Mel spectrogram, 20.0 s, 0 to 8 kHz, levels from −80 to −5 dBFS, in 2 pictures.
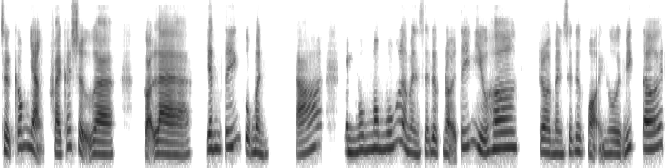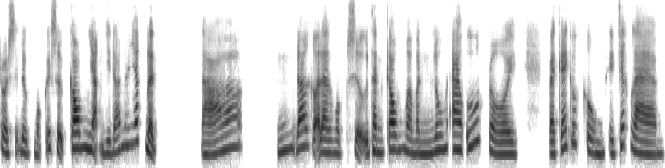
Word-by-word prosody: sự 215 -5 +1
công 270 +2 -1
nhận, 235 -3 +3 0.2
phải 175 -1 +3
có 275 +9 -5
sự, 275 -8 -2
à, 175 -2 +5 0.5
gọi - - +3
là, 170 -2 +4 0.2
danh 240 0 +1
tiếng 280 +10 -2
của 200 - +1
mình. 190 -4 -1 0.4
Đó, 215 - 0 0.3
mình 200 -1 0
mong 225 +1 -1
mong 245 -1 +3
muốn 255 +7 -1
là 345 -9 -1
mình 185 -4 -3
sẽ 190 -1 -6
được 200 -1 -1
nổi 180 - 0
tiếng 280 +6 -3
nhiều 215 - +1
hơn, 255 +3 +4 0.3
rồi 200 -2 +1
mình 180 0 -3
sẽ 195 +3 -7
được 210 0 -3
mọi - - -1
người 180 -1 -3
biết 255 +7 -3
tới, 245 +5 +4
rồi 195 -5 0
sẽ 180 - -8
được 190 -4 -4
một 155 - -7
cái 255 - -6
sự - - -2
công 250 +1 +6
nhận 230 -1 +2
gì 180 - -3
đó 200 +4 -2
nó 290 +2 -4
nhất 345 +4 +1
định. - - +4 0.7
Đó. 195 +11 0 0.5
Ừm, 225 +5 -4
đó 260 +4 +3
gọi - - +4
là 195 -1 +2
một 185 -1 -6
sự - - -2
thành 200 -3 +1
công 230 0 +4
mà 210 - 0
mình 180 -1 -2
luôn 230 +2 0
ao 235 0 +4
ước 340 +9 -2
rồi. 175 -4 0 0.5
Và 180 - +4
cái 240 +9 0
cuối 325 +3 -5
cùng 180 -5 -2
thì 185 - -4
chắc 295 -1 -4
là 180 -6 +2
210 Hz, 210 wpm, -24 LUFS, 180-250 Hz, 0.7 s, công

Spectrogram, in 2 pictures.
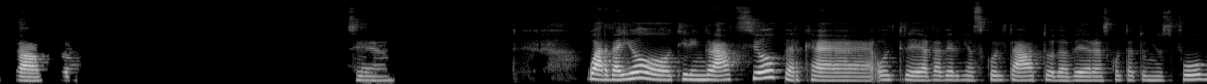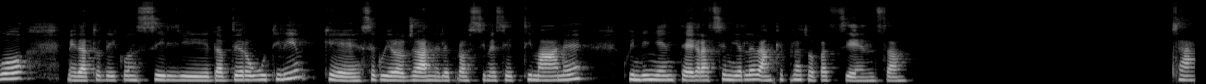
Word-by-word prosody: Esatto. 180 0 +2 2.8
Sì. 185 -2 -7 1.9
Guarda, 225 -4 +7
io 235 -3 +6
ti 210 +2 -2
ringrazio 225 +9 +3
perché 185 - -1
oltre 210 -1 -1
ad 190 +2 -2
avermi 205 0 -3
ascoltato, 195 0 -1
ad 190 -1 -2
aver 185 0 -1
ascoltato 200 +2 -7
il 195 - -6
mio 195 0 -5
sfogo, 230 +8 +1 0.4
mi 200 - -7
hai 190 - 0
dato 185 +2 0
dei 195 -1 -4
consigli 195 -2 -1
davvero 200 +2 0
utili 260 +10 -3
che 180 -6 0
seguirò 195 -1 0
già 185 0 +3
nelle 185 -1 -3
prossime 190 +1 -6
settimane. 200 +5 -1 0.3
Quindi, 220 -1 +1
niente, 210 -2 0
grazie 195 +2 -1
mille 210 +1 0
v - - 0
anche 195 +2 -1
per 210 - -14
la - - -1
tua 200 -3 -6
pazienza. 175 -2 -5 2.6
Cia 200 -2 -4
200 Hz, 100 wpm, -22 LUFS, 190-215 Hz, 2.8 s, Guarda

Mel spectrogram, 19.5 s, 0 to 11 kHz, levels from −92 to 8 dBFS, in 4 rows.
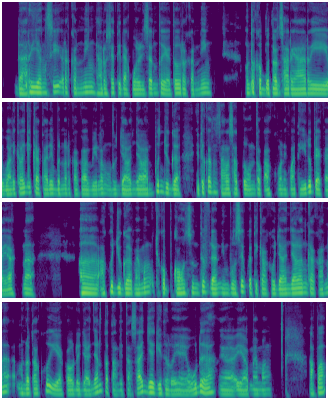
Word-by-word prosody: dari 135 +5 +3
yang 130 - +2
si 150 0 +1
rekening 130 +1 -3
harusnya 115 +3 -1
tidak 115 -4 -2
boleh 105 0 -1
disentuh, 120 +2 0
yaitu 100 +5 +1
rekening 115 +3 -3 0.5
untuk - - 0
kebutuhan 115 0 +3
sehari-hari. 110 0 +2
Balik 100 +3 -1
lagi 135 +2 0
Kak, 120 -3 +1
tadi 110 - +2
benar 110 +1 -3
Kakak 100 0 -2
bilang, 110 +3 -3
untuk 105 0 -7
jalan-jalan 105 0 +1
pun 165 - +1
juga 110 -4 +2 0.2
itu - - 0
kan 150 -2 +1
salah 110 -2 -1
satu 110 0 -1
untuk 105 0 -3
aku 100 +1 -3
menikmati 105 +1 -4
hidup 155 +4 +4
ya - - 0
Kak 95 -1 -3
ya. 110 +2 +2 0.2
Nah, 110 -3 +2 0.7
eee, 120 -2 +5
aku 115 +7 -1
juga 120 -2 +3
memang 130 +6 -1
cukup 130 - -2
konsumtif 125 +4 +1
dan 120 0 +4
impulsif 120 +6 0
ketika 120 -3 -1
aku 110 - -1
jalan-jalan 120 +4 +3
Kak, 120 -4 0
karena, 140 +7 -2 0.2
menurut 115 -1 +1
aku 115 +10 +1
ya 100 -3 +1
kalau 95 0 0
udah 95 - -2
jalan-jalan 125 - -1
totalitas 95 +1 -6
aja 140 -2 +6
gitu 115 -2 -1
loh, 90 - -1
ya 95 -2 -3
ya 90 - -2
udah, 125 +4 +3
ya 100 -3 -3
ya 100 -1 +1
memang 100 -1 -7 0.6
apa, 130 +1 +1
115 Hz, 205 wpm, -23 LUFS, 105-125 Hz, 0.7 s, aja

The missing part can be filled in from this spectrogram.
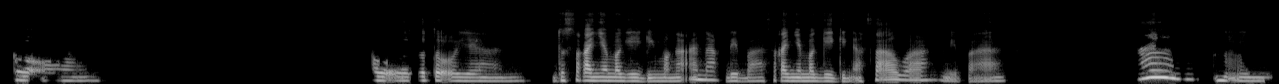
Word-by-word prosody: Oo. 175 -2 -4 2.7
Oo, 175 -2 +1
totoo 185 -1 +1
'yan. 160 0 -4 0.3
Do'n 180 - -3
sa 200 - -4
kaniyang 175 -1 +4
magiging 160 -2 0
mga 155 +1 -1
anak, 210 -3 0
'di 165 +1 -1
ba? 160 +3 -6
Sa - - -10
kaniyang 160 -1 +3
magiging 150 -2 -2
asawa, 105 -7 -1
'di 80 -2 -6
ba? 80 - -6 1.3
Ah, 320 +3 +9 0.4
mm. 165 -3 -1
165 Hz, 95 wpm, -25 LUFS, 155-180 Hz, 2.7 s, Ah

